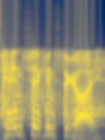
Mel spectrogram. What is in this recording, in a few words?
ten seconds remaining, professional epic; vo; Source Model Packs; Counter Strike Model Pack; CS2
